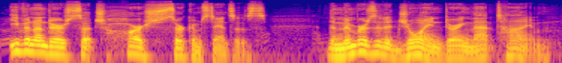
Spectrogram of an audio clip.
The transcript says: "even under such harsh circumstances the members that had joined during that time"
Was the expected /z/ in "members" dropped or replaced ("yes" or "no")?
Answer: no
